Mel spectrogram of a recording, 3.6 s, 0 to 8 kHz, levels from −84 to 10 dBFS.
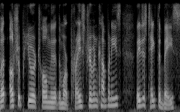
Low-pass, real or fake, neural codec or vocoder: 7.2 kHz; real; none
